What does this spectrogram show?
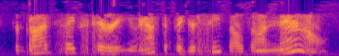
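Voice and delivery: ordinary delivery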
